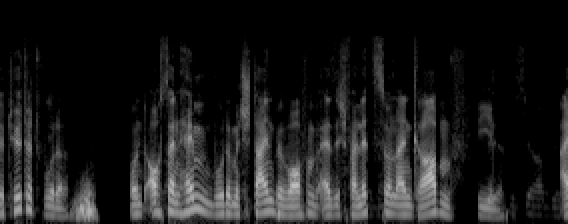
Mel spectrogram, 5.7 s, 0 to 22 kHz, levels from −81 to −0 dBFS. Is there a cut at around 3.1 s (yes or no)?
yes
